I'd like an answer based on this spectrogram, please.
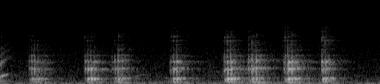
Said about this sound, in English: That was one of my pigs. Do you keep pigs too?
